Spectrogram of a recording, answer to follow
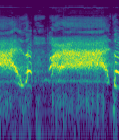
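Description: A girl screaming into a handheld microphone. One scream trails off about half a second in, there is a brief break, and a long, steady scream follows from about a second in.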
